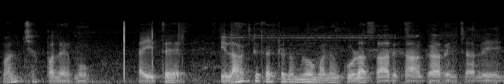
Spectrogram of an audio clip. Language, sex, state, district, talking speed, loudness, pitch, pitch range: Telugu, male, Andhra Pradesh, Manyam, 105 wpm, -24 LUFS, 90 Hz, 85-115 Hz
